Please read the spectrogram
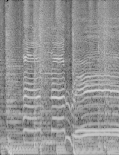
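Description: Country-Americana song with sung vocals over steady band backing. A short sung phrase gives way to a long held note near the end.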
